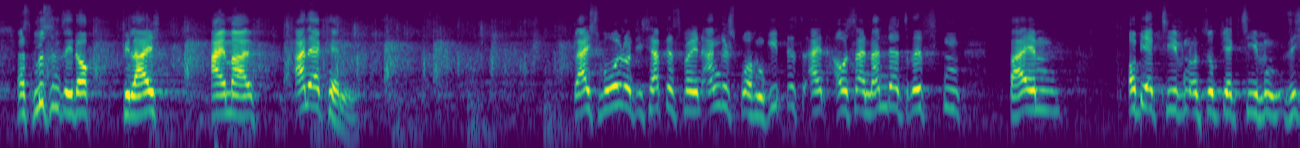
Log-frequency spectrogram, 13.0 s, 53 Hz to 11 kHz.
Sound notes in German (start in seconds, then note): 3.5 Beifall bei dem BÜNDNIS 90/DIE GRÜNEN und der CDU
